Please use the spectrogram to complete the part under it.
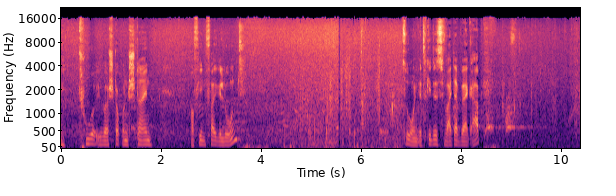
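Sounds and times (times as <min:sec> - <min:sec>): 
speech: 0:00.0 - 0:04.0, 0:06.9 - 0:08.8
steady outdoor hiss: 0:00.0 - 0:10.3
dog barking: 0:07.8 - 0:09.5.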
